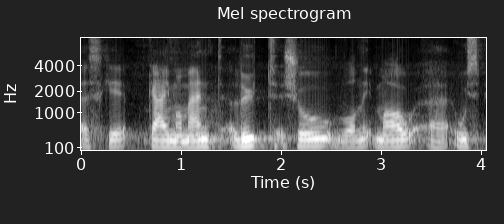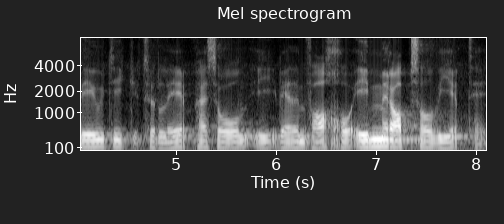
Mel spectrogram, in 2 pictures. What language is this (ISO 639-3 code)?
gsw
